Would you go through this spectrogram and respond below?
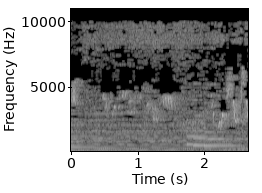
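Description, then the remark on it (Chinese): Faint, high-pitched chirps from a small bird flit in short upward sweeps, scattered over a steady low hum that fills the background. The whole clip is quiet, with no talking. “这是一只有魔力的小鸟，它对灰姑娘说， 不要伤心，不要哭泣，你的好朋友会帮助你的。”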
